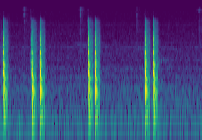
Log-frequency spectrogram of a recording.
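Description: Computer mouse button clicking as checkboxes are ticked: a handful of short, sharp clicks about half a second apart, one of them a quick double click, with near silence between.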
